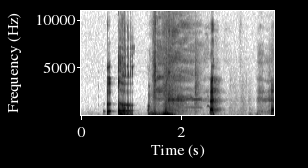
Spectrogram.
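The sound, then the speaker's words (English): A loud burp drawn out for about a second, framed by a few short, sharp gulping bursts before and after, with no talking. “My bad. Nothing funnier than a burp.”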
